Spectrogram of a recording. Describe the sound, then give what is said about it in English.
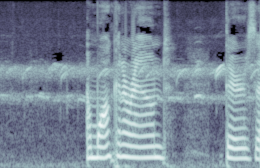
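Coqui frogs call at night at the grassy edge of a property, a steady high-pitched chorus of overlapping piping tones that runs throughout while a man talks over it. “All that noise you're hearing, that's cookie frogs.”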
